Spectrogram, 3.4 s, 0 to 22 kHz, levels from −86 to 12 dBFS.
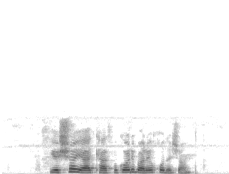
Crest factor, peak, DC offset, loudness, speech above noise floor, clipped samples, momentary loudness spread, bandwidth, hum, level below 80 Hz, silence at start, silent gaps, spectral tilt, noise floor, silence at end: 14 dB; -12 dBFS; under 0.1%; -24 LUFS; 46 dB; under 0.1%; 16 LU; 7.4 kHz; none; -68 dBFS; 0.75 s; none; -1 dB/octave; -70 dBFS; 0.6 s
